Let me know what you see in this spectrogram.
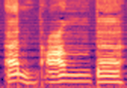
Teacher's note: Jelas, nun tu bunyi jelas tanpa ada dengung. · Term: izhar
